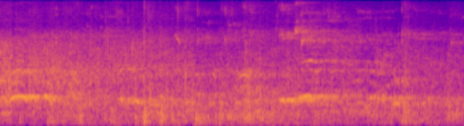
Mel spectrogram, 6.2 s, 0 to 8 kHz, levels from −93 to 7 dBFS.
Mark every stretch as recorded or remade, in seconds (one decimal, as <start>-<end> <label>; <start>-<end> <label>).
0.0-4.8 recorded; 4.8-5.4 remade; 5.4-6.2 recorded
